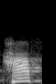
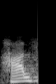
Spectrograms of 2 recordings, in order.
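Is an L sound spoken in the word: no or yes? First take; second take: no; yes. First: No L sound is heard before the F. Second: The L sound is pronounced before the F. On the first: The speaker calls it right. "हाफ पढ़ना है" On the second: The speaker calls it wrong. "हाल्फ नहीं पढ़ना है"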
